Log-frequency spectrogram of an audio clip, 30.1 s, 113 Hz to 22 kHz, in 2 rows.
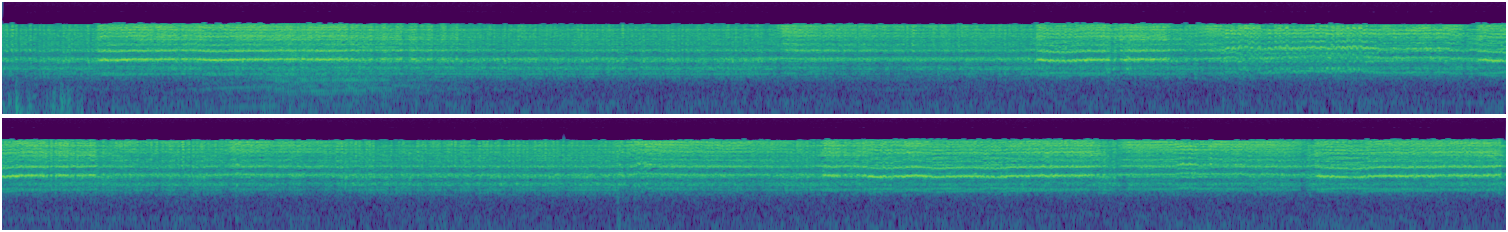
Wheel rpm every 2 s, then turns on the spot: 200, 200, 200, 200, 200, 200, 190, 200, 200, 200, 200, 200, 200, 200, 200.
none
